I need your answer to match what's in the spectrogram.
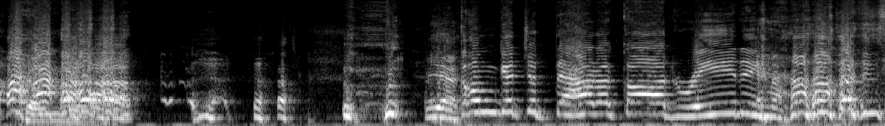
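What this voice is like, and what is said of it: Put-on mixed British-Jamaican accent. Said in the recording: “You're trying to mix like a fucking a lazy British accent with a lazier Jamaican accent.”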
